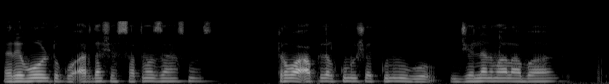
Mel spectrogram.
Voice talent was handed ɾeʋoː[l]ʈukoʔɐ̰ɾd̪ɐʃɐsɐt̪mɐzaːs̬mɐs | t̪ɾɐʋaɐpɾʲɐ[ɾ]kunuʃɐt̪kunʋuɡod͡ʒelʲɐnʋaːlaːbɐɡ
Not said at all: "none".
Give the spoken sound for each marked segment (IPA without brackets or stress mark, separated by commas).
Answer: l, l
